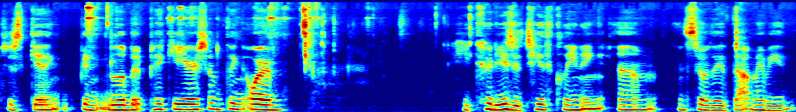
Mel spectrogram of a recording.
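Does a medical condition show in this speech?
Yes: cerebral palsy.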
